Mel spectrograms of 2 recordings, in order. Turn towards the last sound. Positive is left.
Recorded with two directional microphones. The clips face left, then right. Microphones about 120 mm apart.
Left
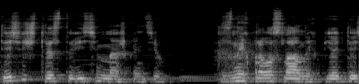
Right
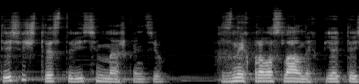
turn(degrees=-45)  # may be behind; listen again after turning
